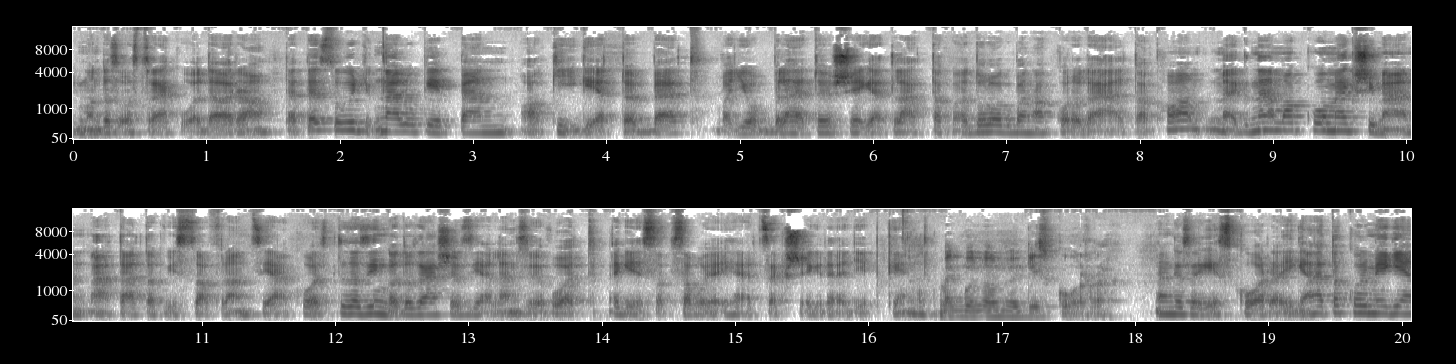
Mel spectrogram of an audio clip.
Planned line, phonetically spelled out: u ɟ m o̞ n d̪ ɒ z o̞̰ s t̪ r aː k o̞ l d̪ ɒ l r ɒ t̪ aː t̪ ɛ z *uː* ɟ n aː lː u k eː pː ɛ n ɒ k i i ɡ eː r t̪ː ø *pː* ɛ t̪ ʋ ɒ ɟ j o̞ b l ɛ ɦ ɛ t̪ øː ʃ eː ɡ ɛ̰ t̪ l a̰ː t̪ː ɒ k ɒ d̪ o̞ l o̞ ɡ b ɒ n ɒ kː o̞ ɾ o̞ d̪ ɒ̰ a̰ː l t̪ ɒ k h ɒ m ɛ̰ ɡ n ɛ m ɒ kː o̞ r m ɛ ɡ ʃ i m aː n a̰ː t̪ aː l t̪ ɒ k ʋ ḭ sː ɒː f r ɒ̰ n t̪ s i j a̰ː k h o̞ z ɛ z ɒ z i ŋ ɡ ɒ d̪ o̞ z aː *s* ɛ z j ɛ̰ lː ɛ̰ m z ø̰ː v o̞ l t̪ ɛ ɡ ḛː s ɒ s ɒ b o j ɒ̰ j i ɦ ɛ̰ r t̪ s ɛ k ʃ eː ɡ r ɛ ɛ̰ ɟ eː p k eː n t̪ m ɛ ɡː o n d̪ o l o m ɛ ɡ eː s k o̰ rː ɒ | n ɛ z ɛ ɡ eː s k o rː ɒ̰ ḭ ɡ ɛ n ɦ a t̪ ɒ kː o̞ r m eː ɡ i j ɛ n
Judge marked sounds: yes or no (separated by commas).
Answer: yes, no, no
